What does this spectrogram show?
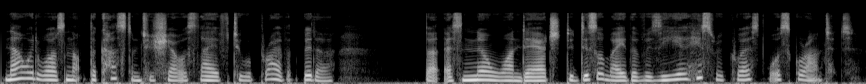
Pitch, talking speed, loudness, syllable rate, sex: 200 Hz, 185 wpm, -18 LUFS, 5.1 syllables/s, female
